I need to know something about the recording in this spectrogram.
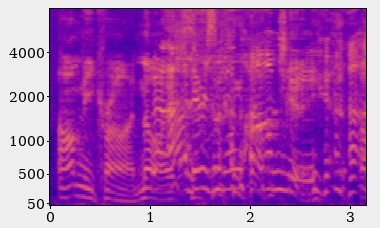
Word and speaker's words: omicron: It's omicron.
